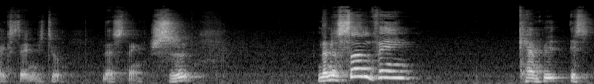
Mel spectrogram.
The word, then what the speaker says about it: 食: How to pronounce it? 食, second tone.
